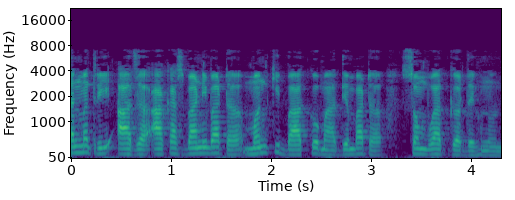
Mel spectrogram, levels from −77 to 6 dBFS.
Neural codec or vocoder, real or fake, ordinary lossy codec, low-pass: none; real; none; 7.2 kHz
